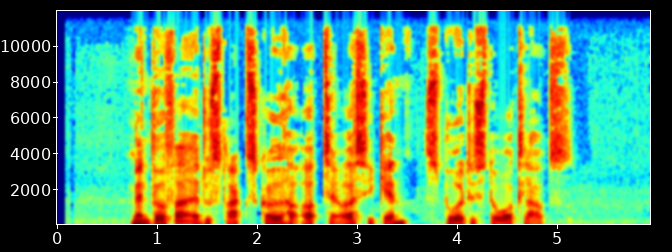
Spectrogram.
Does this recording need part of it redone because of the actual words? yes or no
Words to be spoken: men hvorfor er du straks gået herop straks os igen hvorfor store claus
yes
